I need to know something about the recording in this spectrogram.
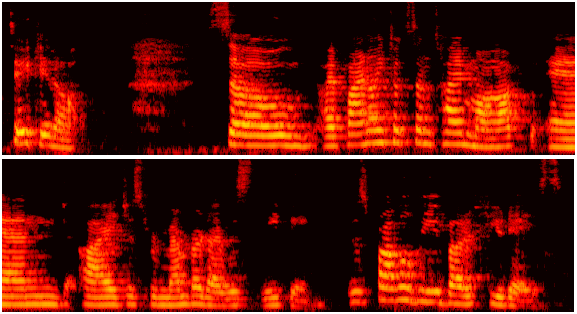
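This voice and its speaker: A woman's voice: on the low side, a bit bright, a little hiss or hum, rough recording. Candid woman telling her spiritual story. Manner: candid, repeats and restarts words, often laughs. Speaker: spiritual coach and channeler guest. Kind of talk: personal storytelling in an interview.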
